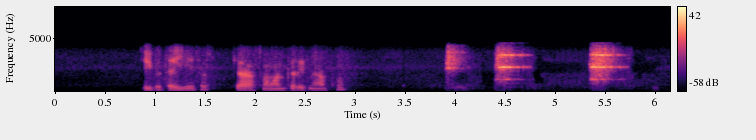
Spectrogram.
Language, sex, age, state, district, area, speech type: Hindi, male, 30-45, Madhya Pradesh, Harda, urban, conversation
